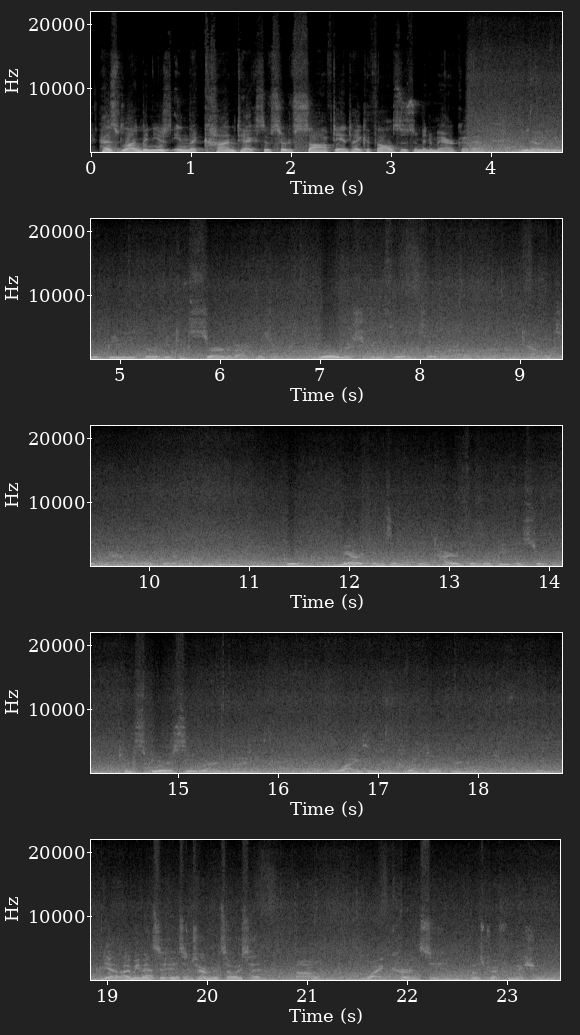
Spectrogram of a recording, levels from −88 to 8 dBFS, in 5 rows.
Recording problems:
distortion; slight; 10 dB below the speech
wind noise on the microphone; heavy; from 4 s on; 2 dB below the speech

